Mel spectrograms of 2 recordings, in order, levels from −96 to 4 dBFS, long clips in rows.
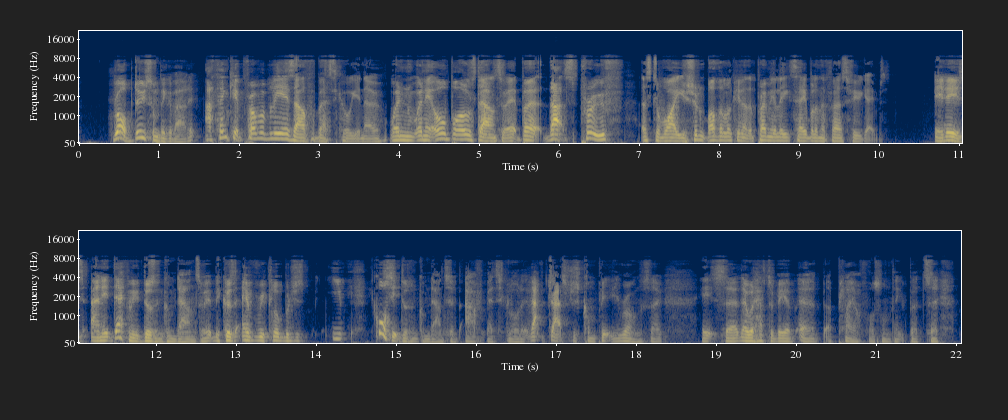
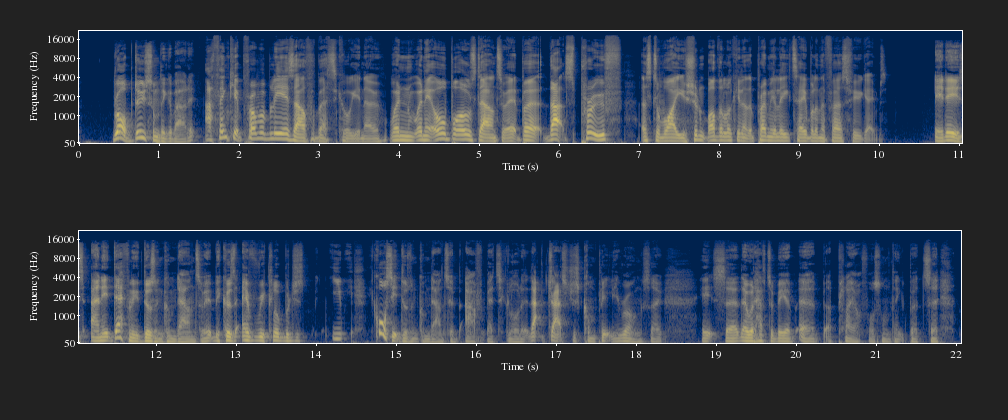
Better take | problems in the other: second | garbled, watery; badly; nothing above 7.5 kHz

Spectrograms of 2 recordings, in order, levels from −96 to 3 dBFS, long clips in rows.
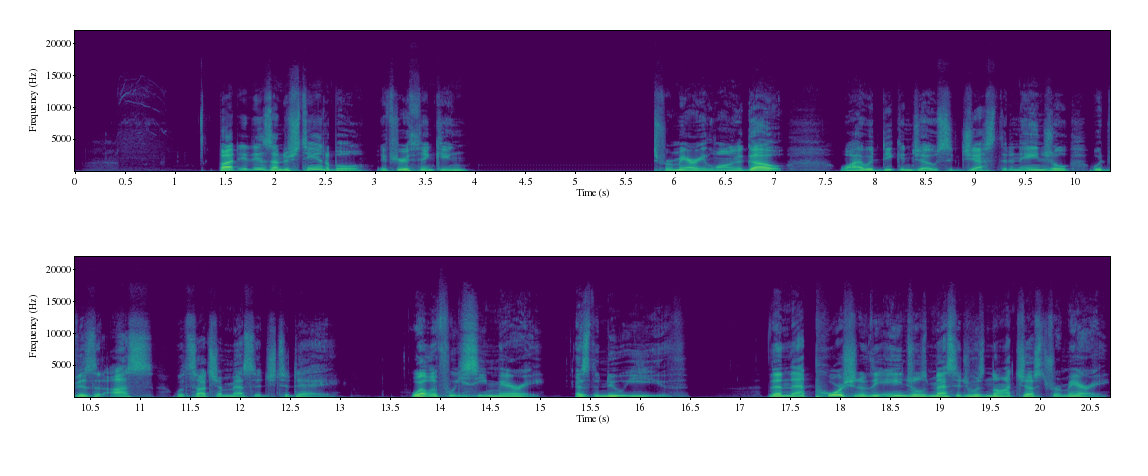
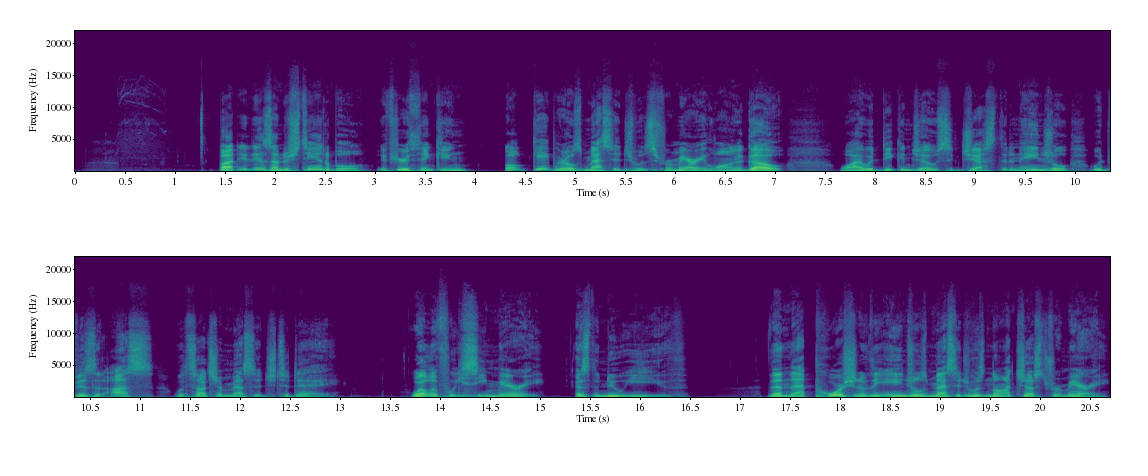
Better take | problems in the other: second | audio freezing; at 4 s for 1.5 s

